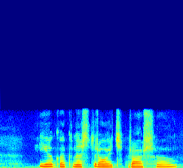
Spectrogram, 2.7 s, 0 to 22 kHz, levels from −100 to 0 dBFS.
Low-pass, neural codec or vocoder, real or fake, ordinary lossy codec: none; codec, 16 kHz, 2 kbps, FunCodec, trained on Chinese and English, 25 frames a second; fake; none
